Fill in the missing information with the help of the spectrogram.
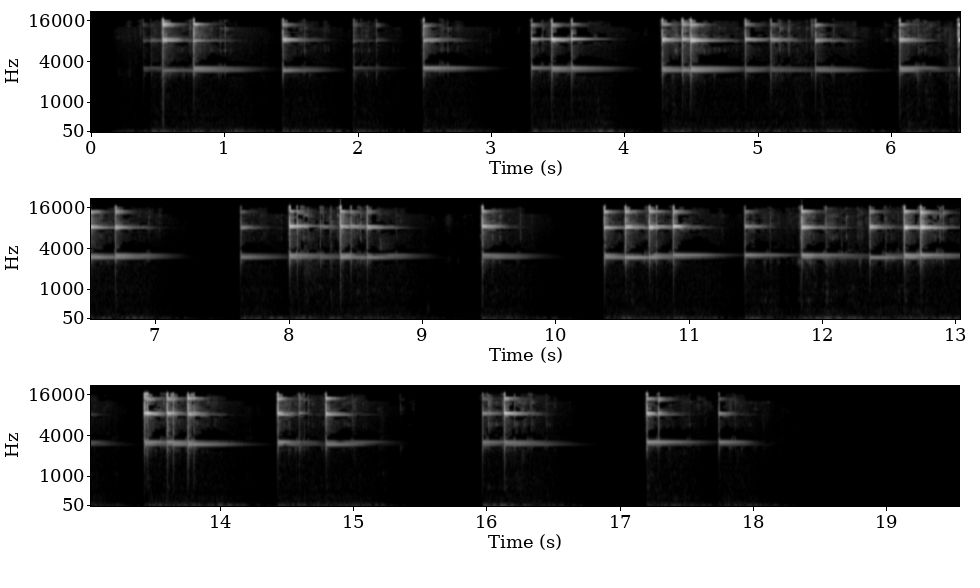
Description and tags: small bell
bell, small, windchimes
